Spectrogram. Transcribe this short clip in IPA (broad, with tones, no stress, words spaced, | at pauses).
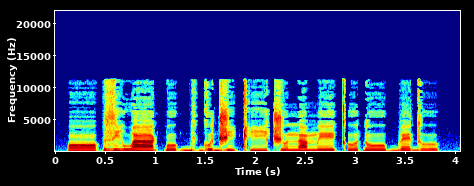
ɔ˦ | zi˦waː˦˨k͡po˦ɡ͡bɪ˦ ɡo˦d͡ʒi˨ kʼiː˦t͡ʃʊ˨na˨meː˨˦ kʼʊ˦˨ɗoː˦bɛ˨dʊ˨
